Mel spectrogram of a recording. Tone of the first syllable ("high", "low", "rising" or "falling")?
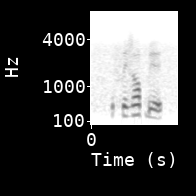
low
